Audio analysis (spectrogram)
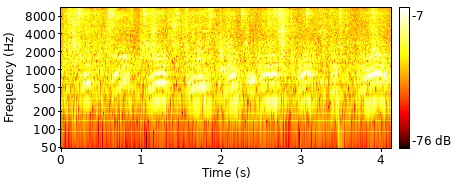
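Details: German Shepherd puppies whimpering while feeding and trying to walk; a rapid run of short, arched, whiny squeals, roughly eight in four seconds, over a steady low background hum.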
